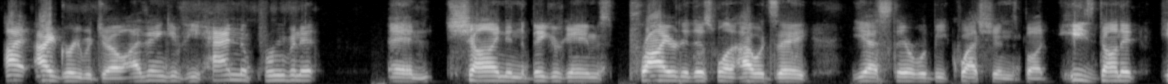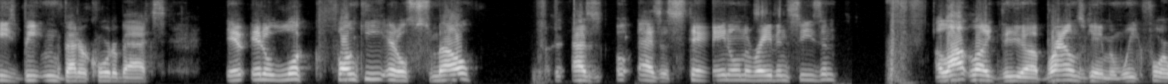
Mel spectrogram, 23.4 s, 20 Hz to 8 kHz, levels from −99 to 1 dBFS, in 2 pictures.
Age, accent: 30-49, American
